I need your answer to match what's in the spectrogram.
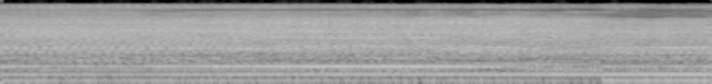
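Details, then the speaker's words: Turbocharged Mazda Miata just after the engine was reinstalled, with good oil pressure: deep, steady idle with an even low rumble and no knocks or misses, sounding healthy; VVT problems remain. "It's running, sounds good. Sounds good. Purring like a kitten."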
